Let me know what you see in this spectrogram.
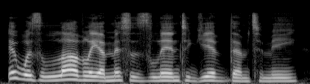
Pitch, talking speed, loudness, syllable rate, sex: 180 Hz, 215 wpm, -17 LUFS, 4.9 syllables/s, female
